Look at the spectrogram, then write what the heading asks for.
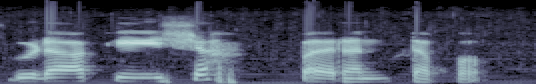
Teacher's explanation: you get a slight F sound, not exactly F, but when there is a P after a Visarga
